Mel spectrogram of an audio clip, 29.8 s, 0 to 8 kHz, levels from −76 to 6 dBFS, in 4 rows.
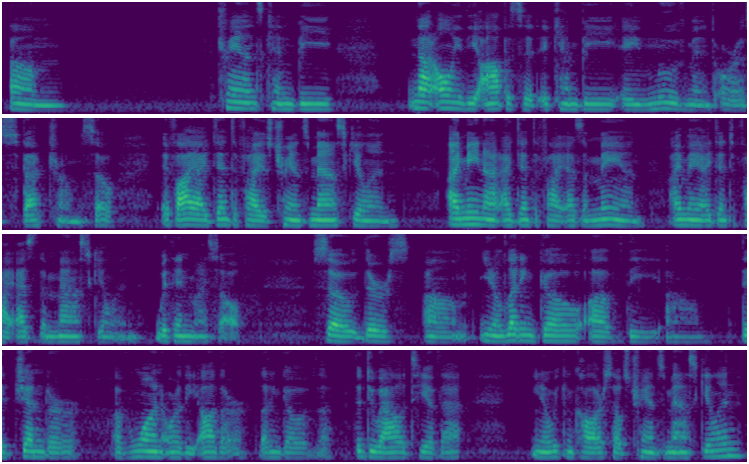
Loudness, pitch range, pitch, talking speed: -29 LUFS, 135-150 Hz, 140 Hz, 140 wpm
